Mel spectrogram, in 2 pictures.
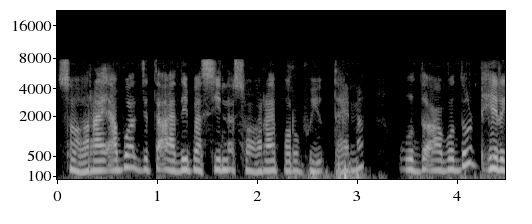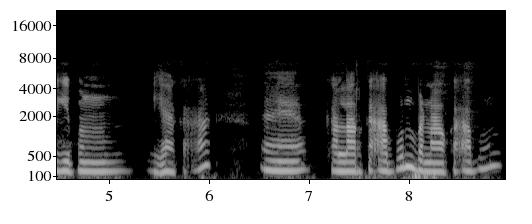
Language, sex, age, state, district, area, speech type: Santali, female, 45-60, Jharkhand, Bokaro, rural, spontaneous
